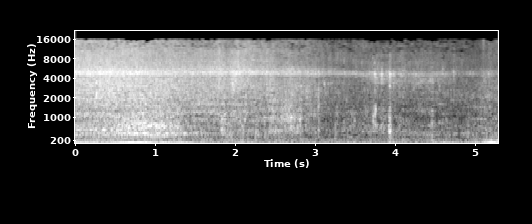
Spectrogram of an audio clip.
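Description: An off-road SUV's engine running, its steady low hum strongest over the first two seconds and then easing off, under a steady hiss. There are two faint ticks near the end.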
